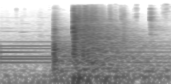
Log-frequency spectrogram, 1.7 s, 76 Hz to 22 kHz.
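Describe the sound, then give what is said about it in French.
A sharp metallic clank, then a heavy ringing clang as a large metal cemetery gate is unlocked with a key from a key ring hung on a belt and swings open, with a long resonant decay and faint rattling, at the Batignolles cemetery in Paris's 17th arrondissement. “Elle farfouille dans son trousseau de clés, accroché à sa ceinture, pour trouver celle qui ouvre la grande grille.”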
